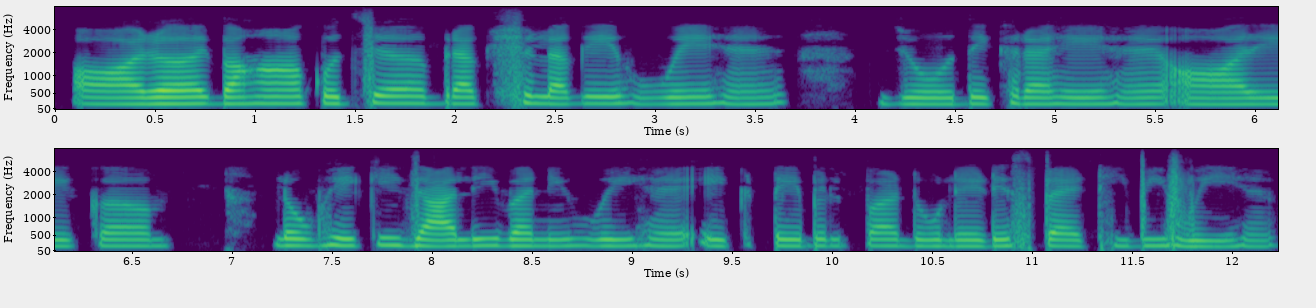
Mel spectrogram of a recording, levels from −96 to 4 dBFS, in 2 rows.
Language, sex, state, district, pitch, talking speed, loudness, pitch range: Hindi, female, Chhattisgarh, Raigarh, 185 Hz, 135 wpm, -26 LUFS, 185-195 Hz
